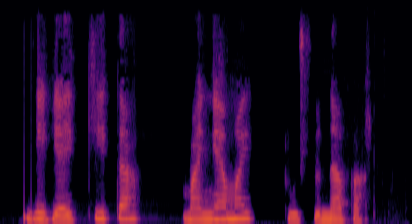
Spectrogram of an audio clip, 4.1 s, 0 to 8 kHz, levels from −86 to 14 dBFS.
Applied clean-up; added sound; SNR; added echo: neural separator model SepFormer DNS4.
